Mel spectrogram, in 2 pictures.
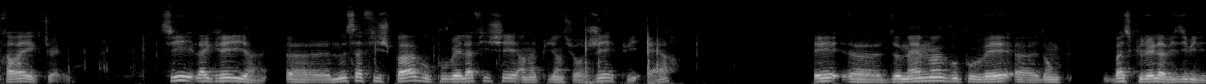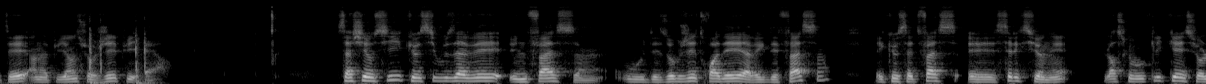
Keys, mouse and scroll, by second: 5.8 g, 6.4 r, 12.9 g, 13.4 r.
